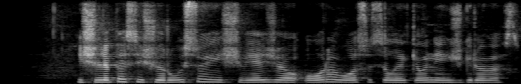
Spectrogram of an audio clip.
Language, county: Lithuanian, Kaunas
